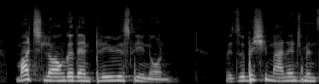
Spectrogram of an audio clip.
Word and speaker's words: Mitsubishi: However, hishi is pronounced as bishi when used in the second half of a word. The combination generated the name Mitsubishi.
